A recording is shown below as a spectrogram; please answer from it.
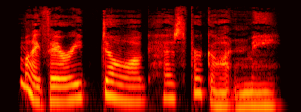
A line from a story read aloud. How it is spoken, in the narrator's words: sighed Rip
